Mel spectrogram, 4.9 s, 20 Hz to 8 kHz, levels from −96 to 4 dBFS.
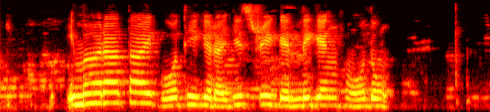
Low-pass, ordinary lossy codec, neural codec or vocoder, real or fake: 7.2 kHz; MP3, 48 kbps; none; real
